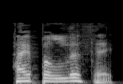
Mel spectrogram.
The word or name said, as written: hypolithic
